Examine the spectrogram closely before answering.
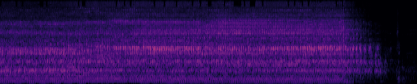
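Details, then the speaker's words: eBay-return pump, reassembled and tested before going back in its housing: a steady buzzing hum with a bright whistling tone on top, even until switched off. It sucks and blows, running properly. "right so sucks and it blows just like a good girlfriend"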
